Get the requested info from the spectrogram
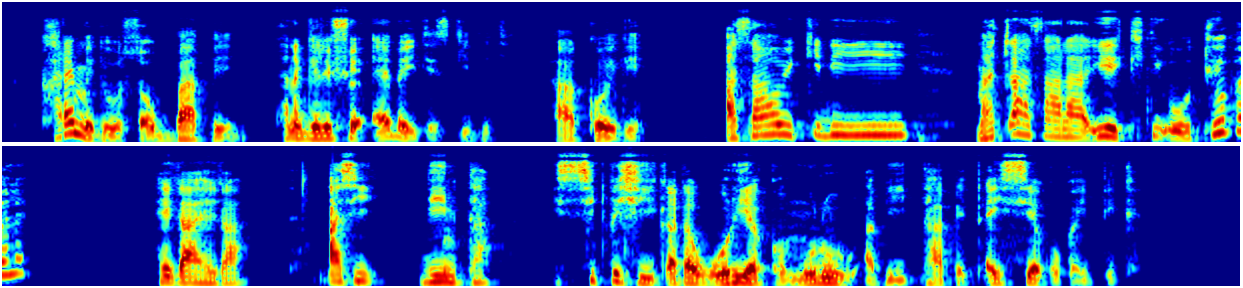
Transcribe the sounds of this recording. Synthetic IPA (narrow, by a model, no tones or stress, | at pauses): kʰɐɾɛmɛd̪o̞ːsːɐ̰ʊbːaːpːɛt̪ɐnɐɡɛlɛʃːɔjʔɐjbɐjt̪ḛsɡɪb̪ɪt̪ɪ̥ | haːkːɔhɛɡḛː | ʔɐsaːhʊjkʼːɪd̪ɪ | mɐt͡ʃʼːaːsaːlaːʔɪɛkːɪd̪ɪo̞ːt̪ːɪjɔbɐlɛ | hɛɡaːhɛɡaː | ɐsɪ | d̪int̪ːɐ | ɪsːɪpːɛʃiːkʼɐd̪ɐwɔɾɪjɐkːɔmʊluːɐbiːt̪ːaːpːɛt̪ʼɐjsːɪjɐkːɔkːɐɪd̪ʼːɪkːɛ̥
